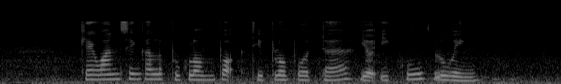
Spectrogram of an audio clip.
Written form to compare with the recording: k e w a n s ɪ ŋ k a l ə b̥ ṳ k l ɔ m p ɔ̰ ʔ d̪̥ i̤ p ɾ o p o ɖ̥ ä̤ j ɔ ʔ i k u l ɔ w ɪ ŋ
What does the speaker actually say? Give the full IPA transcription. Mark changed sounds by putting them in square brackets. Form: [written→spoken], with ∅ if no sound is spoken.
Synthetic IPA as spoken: k e w a n s ɪ ŋ k a l ə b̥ ṳ k l ɔ m p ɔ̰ ʔ d̪̥ i̤ p [ɾ→l] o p o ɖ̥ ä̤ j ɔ ʔ i k u l [ɔ→u] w ɪ ŋ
